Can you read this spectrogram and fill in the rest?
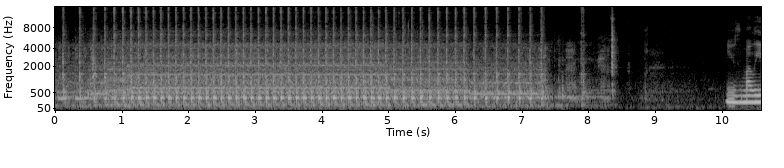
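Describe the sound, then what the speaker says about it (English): Sewing machine stitching quarter-inch quilt seams either side of a marked line: a steady rapid mechanical clatter for about seven seconds that then slows and stops, followed by someone speaking. "now I'm just sewing 1/4 of an inch on either side of the marked line"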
